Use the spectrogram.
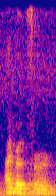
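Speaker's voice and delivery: usual speaking voice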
